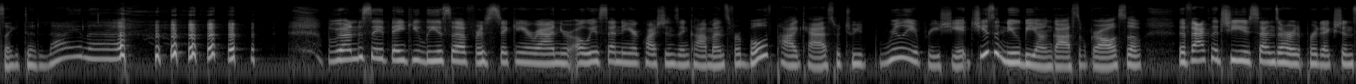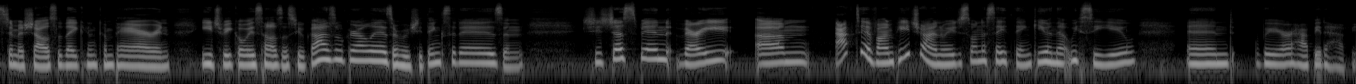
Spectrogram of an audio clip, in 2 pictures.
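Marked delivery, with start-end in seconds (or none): 0.3-1.3 slow, drawn-out, soothing advice-host voice. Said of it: "she talks really low and she gives the advice".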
